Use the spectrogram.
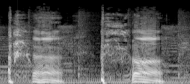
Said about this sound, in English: I made myself cough.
